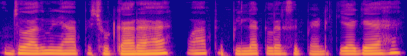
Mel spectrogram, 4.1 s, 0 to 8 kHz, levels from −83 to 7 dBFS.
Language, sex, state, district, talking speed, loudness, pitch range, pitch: Hindi, male, Jharkhand, Palamu, 235 wpm, -17 LUFS, 145-160 Hz, 155 Hz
